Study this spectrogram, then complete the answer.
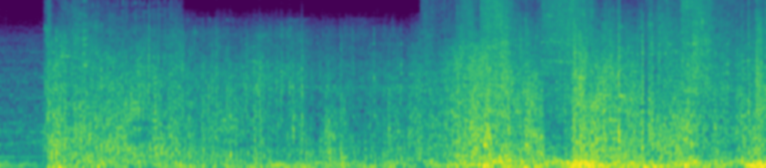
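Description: Rock and debris crash and rumble loudly.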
